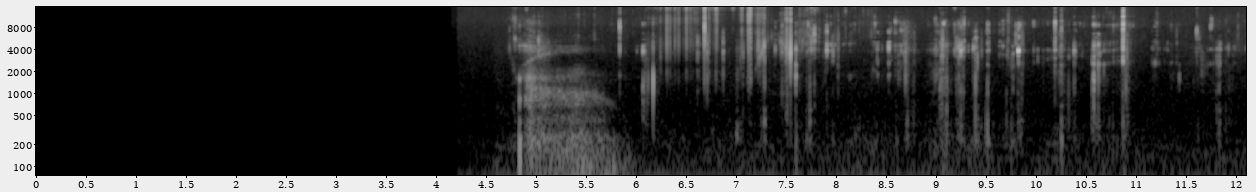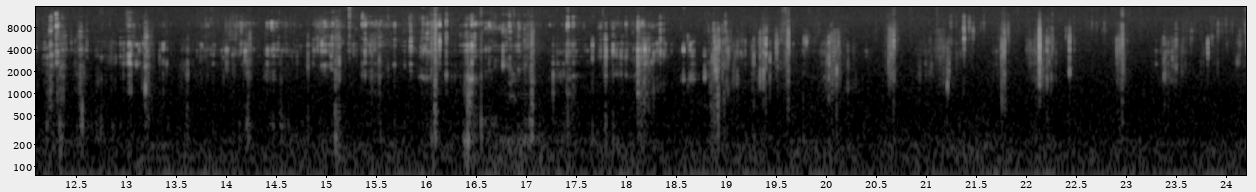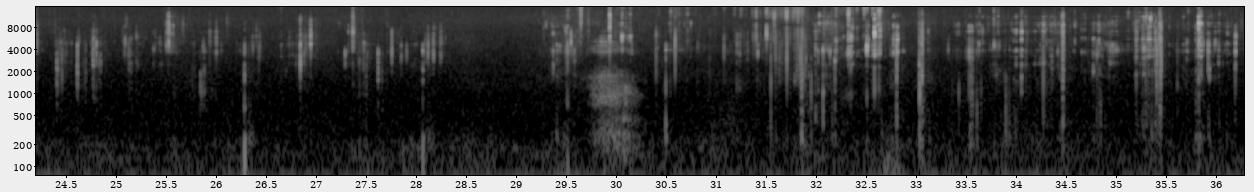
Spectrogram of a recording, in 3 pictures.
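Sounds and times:
chewing and eating sweet rice dumplings: 4.7s - 28.5s, 29.2s - 36.2s
breathy whisper-like sound: 4.8s - 6.0s, 29.8s - 30.3s.

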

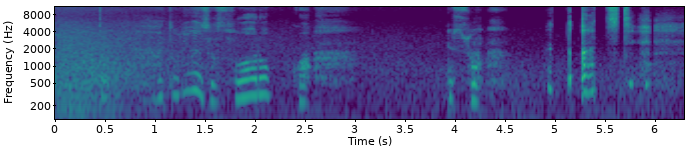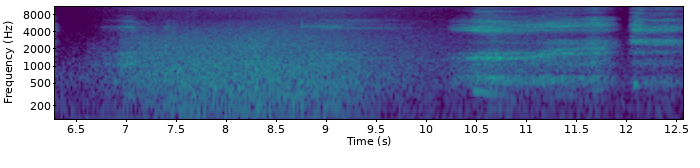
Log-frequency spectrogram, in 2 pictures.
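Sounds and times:
ocean wave rushing up the beach: 0.0s - 1.2s, 6.8s - 11.3s
speech: 1.2s - 2.9s, 3.9s - 6.3s.

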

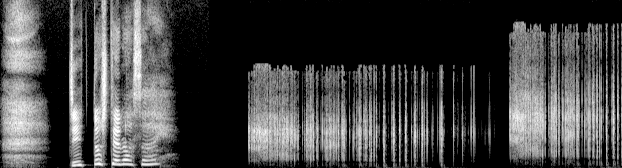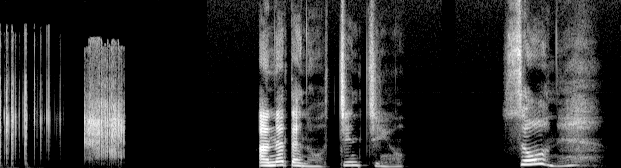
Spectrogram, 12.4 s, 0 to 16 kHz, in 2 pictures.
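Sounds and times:
speech: 0.7s - 1.8s, 8.8s - 10.4s, 11.4s - 12.2s
duct tape crackling rips off the roll: 2.5s - 7.6s.

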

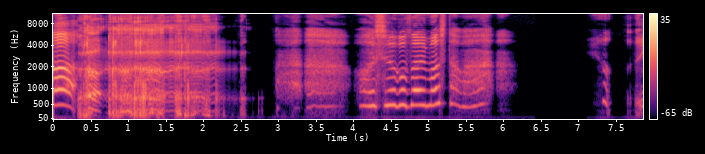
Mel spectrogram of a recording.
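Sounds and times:
tiny mouth sounds: 0.1s - 2.6s
long loud person burping: 0.2s - 2.6s
speech: 5.1s - 5.9s.

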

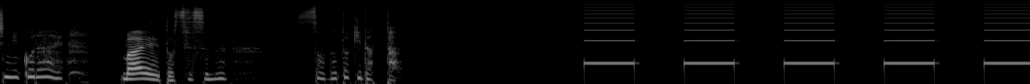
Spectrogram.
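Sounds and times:
speech: 0.0s - 4.1s
loud electronic alarm beeping: 5.9s - 10.3s.

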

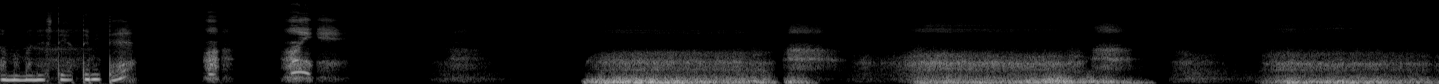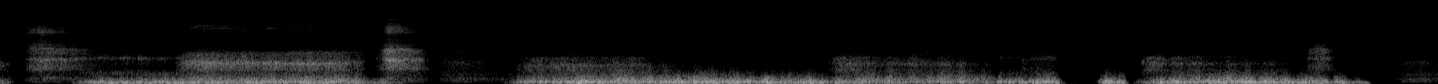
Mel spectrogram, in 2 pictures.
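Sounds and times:
speech: 0.4s - 1.4s, 2.0s - 3.4s
long soft warm breaths blown into the ear: 5.8s - 28.7s.

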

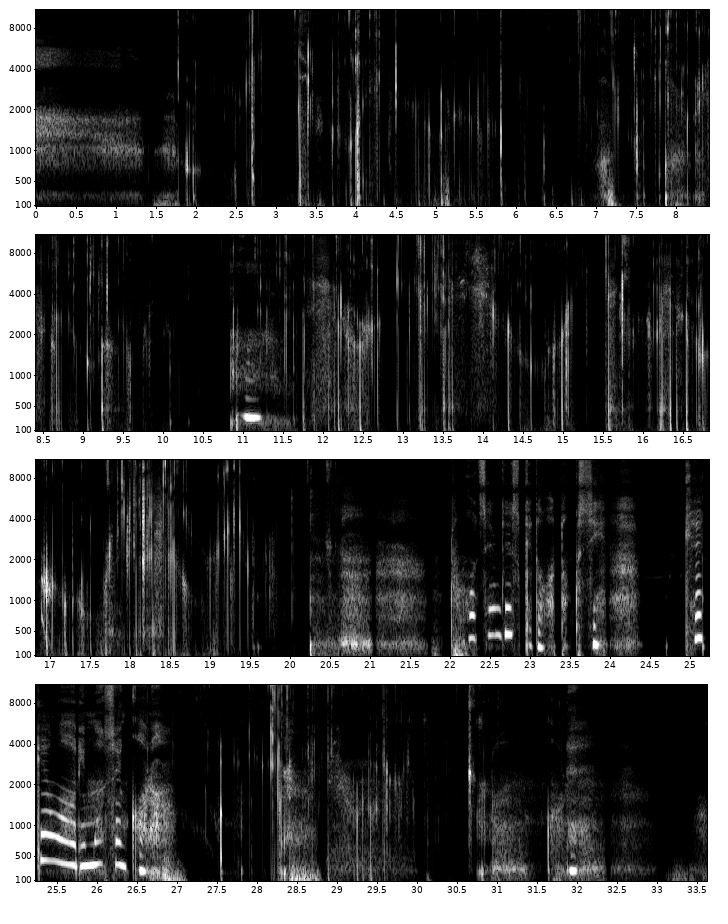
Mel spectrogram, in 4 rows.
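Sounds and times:
wet mouth sounds of licking an ear: 1.6s - 20.7s, 26.1s - 32.0s
speech: 22.4s - 24.4s, 25.1s - 27.0s.

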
